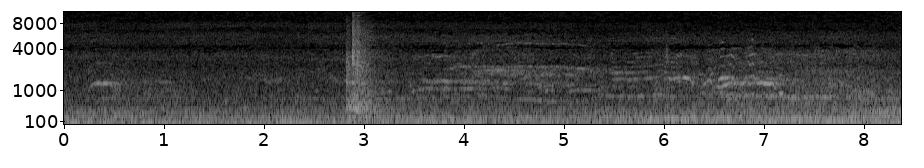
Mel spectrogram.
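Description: Wind rushing over the microphone on a descending tower swing ride, with one sharp knock about three seconds in and faint, distant voices over the second half.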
